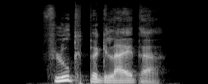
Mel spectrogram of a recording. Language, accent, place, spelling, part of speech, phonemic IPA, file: German, Germany, Berlin, Flugbegleiter, noun, /ˈfluːkbəˌɡlaɪ̯tɐ/, De-Flugbegleiter.ogg
- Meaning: flight attendant, steward, cabin attendant (male or of unspecified gender) (member of the crew of an airplane who is responsible for the comfort and safety of its passengers)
